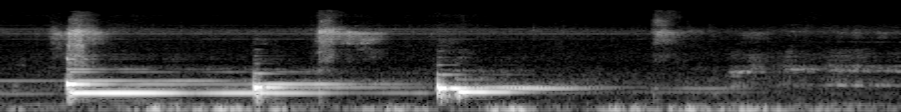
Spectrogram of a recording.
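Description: Piano: three single notes struck about a second apart, each left to ring and fade, stepping down in pitch.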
